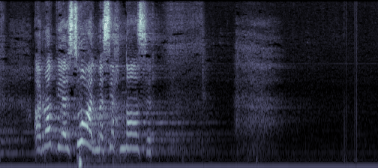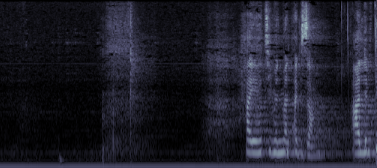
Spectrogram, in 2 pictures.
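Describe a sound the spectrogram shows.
A woman speaks emotionally through a microphone in a reverberant hall, pausing between phrases.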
